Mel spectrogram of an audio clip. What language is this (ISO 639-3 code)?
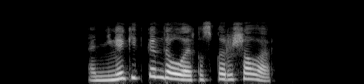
bak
